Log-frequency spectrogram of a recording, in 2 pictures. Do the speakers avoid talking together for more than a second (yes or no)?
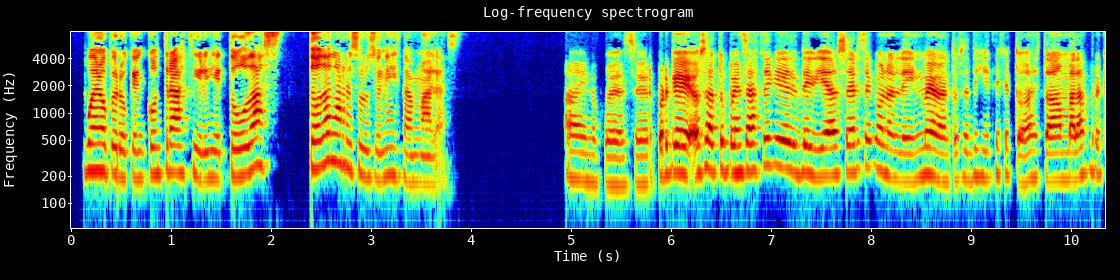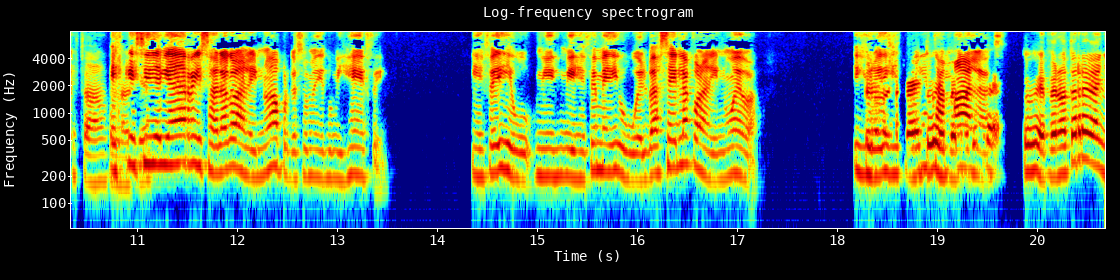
no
